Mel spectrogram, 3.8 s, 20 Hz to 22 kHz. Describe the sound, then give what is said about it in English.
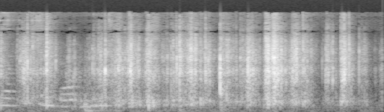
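A dense, continuous clatter of hands digging through a pile of hundreds of dice to find a four-sided die (D4), fairly loud, with a voice briefly audible near the start. “Dig down in my hundreds of dice to find a D4.”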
